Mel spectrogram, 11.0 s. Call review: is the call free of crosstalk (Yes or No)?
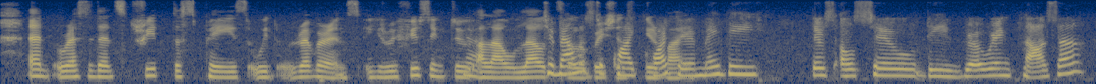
No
